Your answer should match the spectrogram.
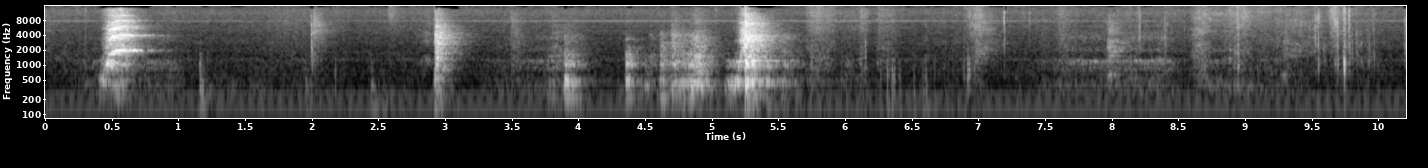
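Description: Scattered knocks, clicks and scrapes of a Rotovac 360i rotary carpet-cleaning head being handled and screwed off and on by hand, with a busier stretch about four to five seconds in, over a steady low hum.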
